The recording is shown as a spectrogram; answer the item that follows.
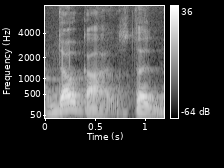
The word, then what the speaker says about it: Dogon: Yeah, like Dogons. It's spelled D-O-G-O-N. Dogon, not Dagon.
